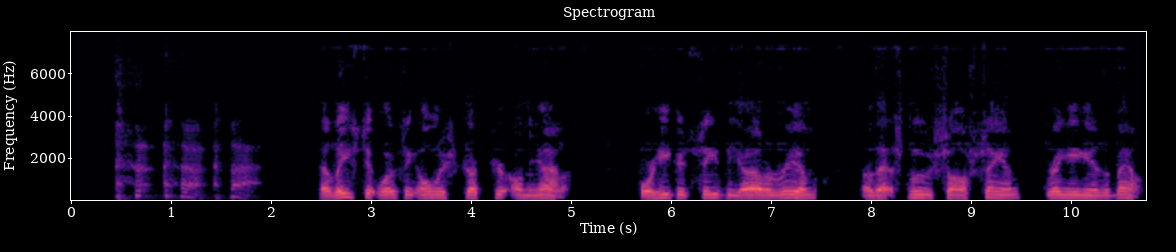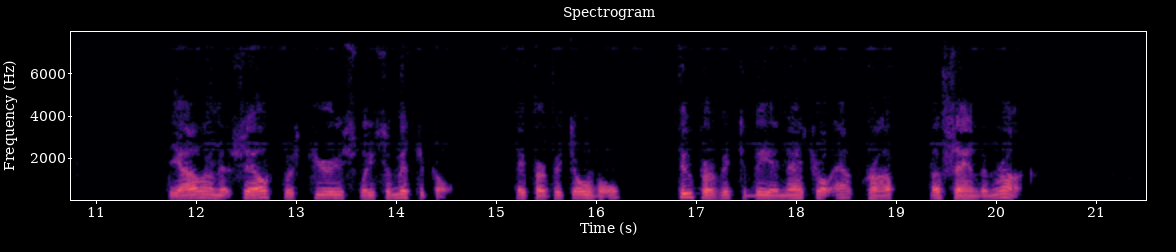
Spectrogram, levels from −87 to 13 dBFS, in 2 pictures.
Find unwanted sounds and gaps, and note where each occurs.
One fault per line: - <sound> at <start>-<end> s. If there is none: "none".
- cough at 0.4-2.0 s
